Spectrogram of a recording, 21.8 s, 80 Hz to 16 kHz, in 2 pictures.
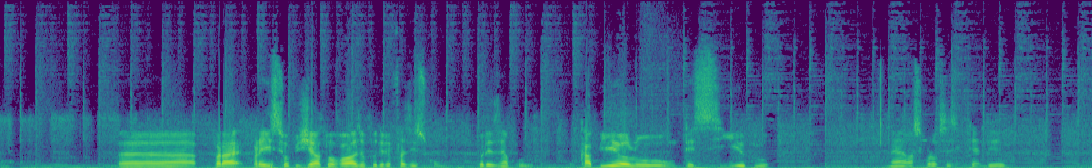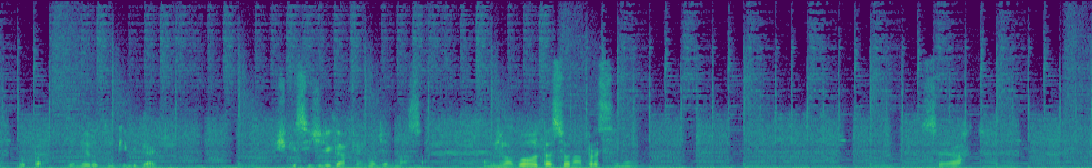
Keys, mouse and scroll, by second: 2.1-5.0 drag, 5.5 click, 7.8 click, 9.8 r, 12.0 click, 14.3 right click, 16.8 r, 17.6 click, 18.3 right click, 19.0 r, 20.0 click.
